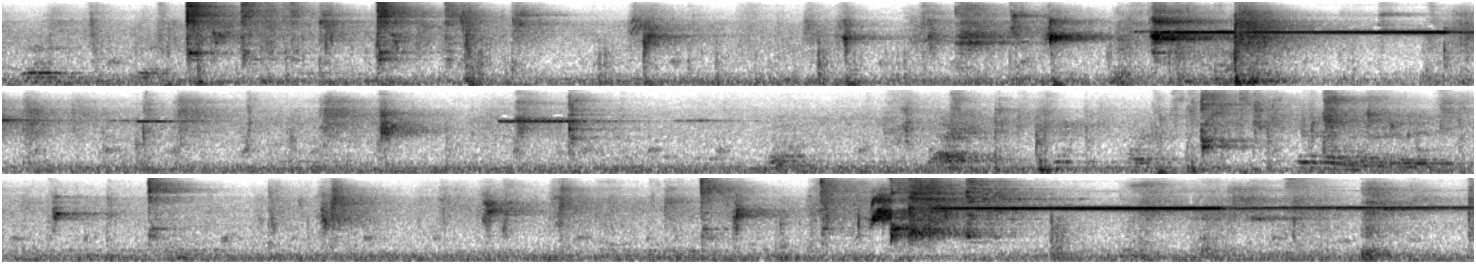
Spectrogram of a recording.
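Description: Fencing blades clash and click in an echoing hall.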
